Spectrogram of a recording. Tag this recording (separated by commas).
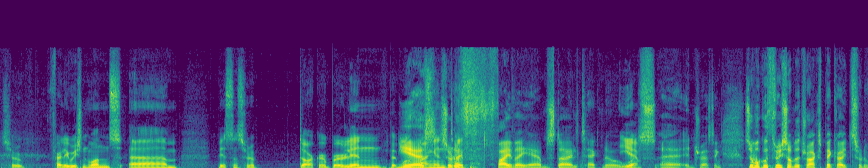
Speech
